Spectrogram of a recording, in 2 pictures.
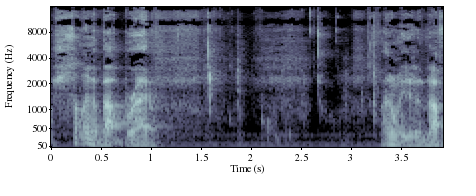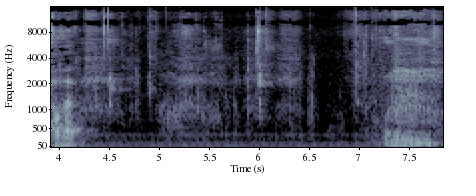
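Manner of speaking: talking between sandwich bites; chewing while talking. Real, not acted. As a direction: mouth partly full. Seen 0: looks down chewing, sandwich in hands, bites again at 7.0.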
